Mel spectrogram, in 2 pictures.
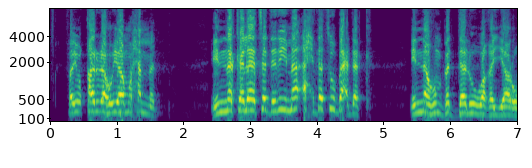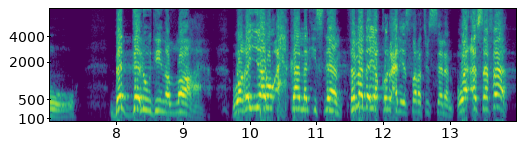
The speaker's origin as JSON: {"language": "Arabic", "country": "Morocco", "said": "نحن نعلم جميعا كمغاربة بأن هذه السنة من أسوأ السنوات"}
